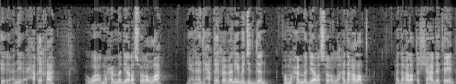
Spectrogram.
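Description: Fast-talking gravelly preacher. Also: male voice, mid-range voice. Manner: earnest, exhorting, reads out questions then rules firmly. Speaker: preacher answering viewer questions. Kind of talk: religious advice and fatwa answers.

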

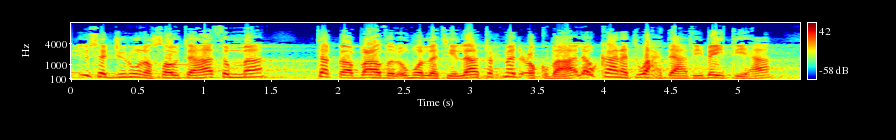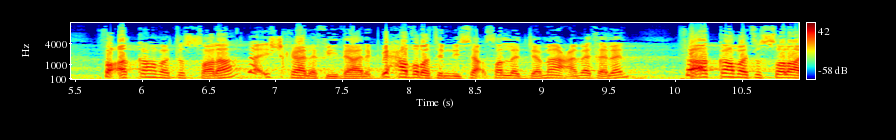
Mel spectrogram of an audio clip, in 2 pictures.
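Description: A man's voice: high voice, fairly bright tone, long reverb tail. A man giving a religious lesson. He poses rhetorical questions, answers them himself, repeats key phrases for emphasis and blesses his listeners often. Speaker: religious teacher.

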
